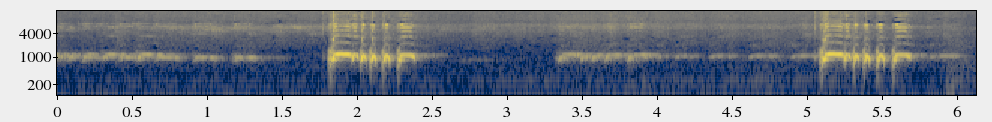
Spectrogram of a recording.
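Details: Local Javan zebra dove in strong song, used as a lure for silent doves: soft trilled cooing twice leads into a loud, rapid series of pulsed coos, the pattern repeating after about three seconds.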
